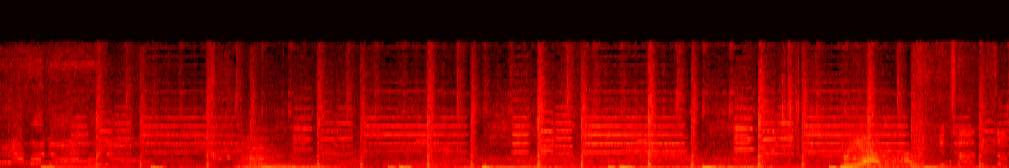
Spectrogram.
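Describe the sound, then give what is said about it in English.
A Toyota TV commercial for the new Camry plays, with loud music carrying heavy, punchy bass hits, bright layered tones and sweeping effects throughout. “Here's that Toyota commercial.”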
